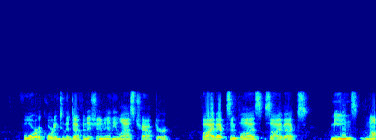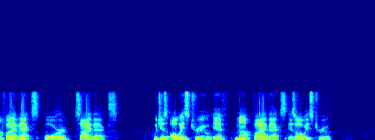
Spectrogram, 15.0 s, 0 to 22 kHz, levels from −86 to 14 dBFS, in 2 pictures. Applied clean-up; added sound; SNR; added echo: none; none; none; none.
